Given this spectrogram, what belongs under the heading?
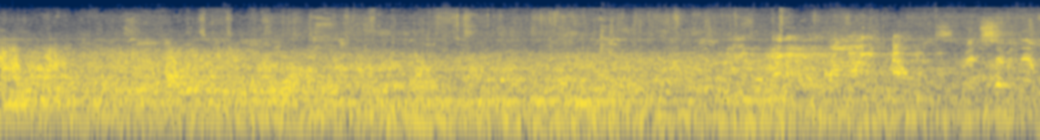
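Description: Red Arrows display jets roar overhead at the East Fortune Airshow, a loud sustained rushing engine noise that fills the clip, with a commentator's voice faintly running beneath.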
